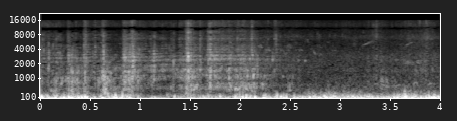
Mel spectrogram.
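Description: Wind buffeting the microphone as a low, uneven rumble, with scattered rustles, clicks and splashes as a hooked rohu is hauled through floating water plants toward the bank.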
